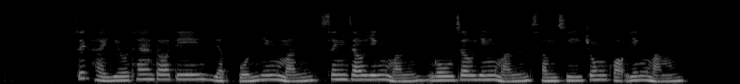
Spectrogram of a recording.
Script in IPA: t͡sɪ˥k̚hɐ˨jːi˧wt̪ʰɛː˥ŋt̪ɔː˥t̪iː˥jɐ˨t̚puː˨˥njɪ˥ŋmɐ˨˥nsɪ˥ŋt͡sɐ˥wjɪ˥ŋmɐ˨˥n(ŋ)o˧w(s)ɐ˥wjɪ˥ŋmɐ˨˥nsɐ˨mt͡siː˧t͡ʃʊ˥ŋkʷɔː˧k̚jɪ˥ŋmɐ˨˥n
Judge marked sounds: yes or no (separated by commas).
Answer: yes, no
